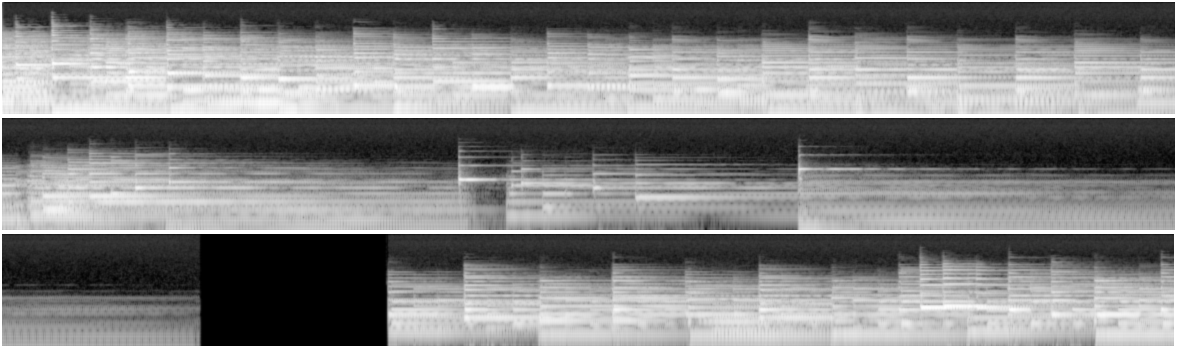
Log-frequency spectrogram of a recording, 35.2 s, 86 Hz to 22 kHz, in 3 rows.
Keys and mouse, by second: 1.6 shift+click, 6.4 shift+click, 9.3 middle click, 13.0 click, 17.0 shift+a, 18.1 click, 18.7-20.8 typing, 19.3 click, 20.9 click, 22.1 g, 22.8 click, 23.3 ctrl+z, 24.2 g, 24.7 click, 25.4 s, 25.7 z, 26.2 ., 26.7 click, 27.0 z, 27.3 click, 28.4 s, 28.7 z, 29.1 click, 29.7 click, 30.0 s, 30.7 click, 33.4 s, 34.9 click.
